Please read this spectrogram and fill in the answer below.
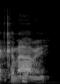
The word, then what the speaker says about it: Konami: Yeah, Konami.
